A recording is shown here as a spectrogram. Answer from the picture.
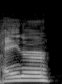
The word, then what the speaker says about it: Haener: Harner, H-A-E-N-E-R. Yeah. – Hainer.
